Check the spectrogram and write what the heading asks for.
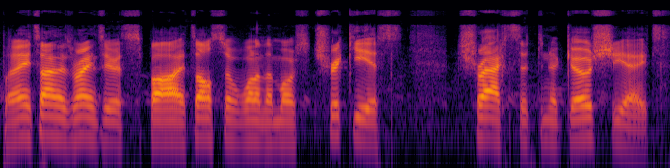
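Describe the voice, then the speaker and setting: A man's voice: mid-range voice, level tone, normal speed, bright, forceful tone, clean tone, poor audio. A man giving live play-by-play motorsport commentary on an online race, often correcting himself as he goes. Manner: hesitant asides, self-correcting, exclaims at incidents.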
